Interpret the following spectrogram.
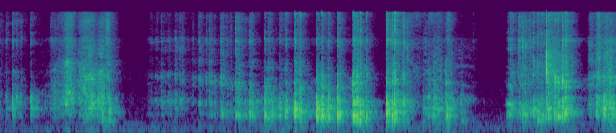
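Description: Scissors cutting through thin cereal-box cardboard: runs of crisp snips in short bursts, broken by two brief pauses.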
